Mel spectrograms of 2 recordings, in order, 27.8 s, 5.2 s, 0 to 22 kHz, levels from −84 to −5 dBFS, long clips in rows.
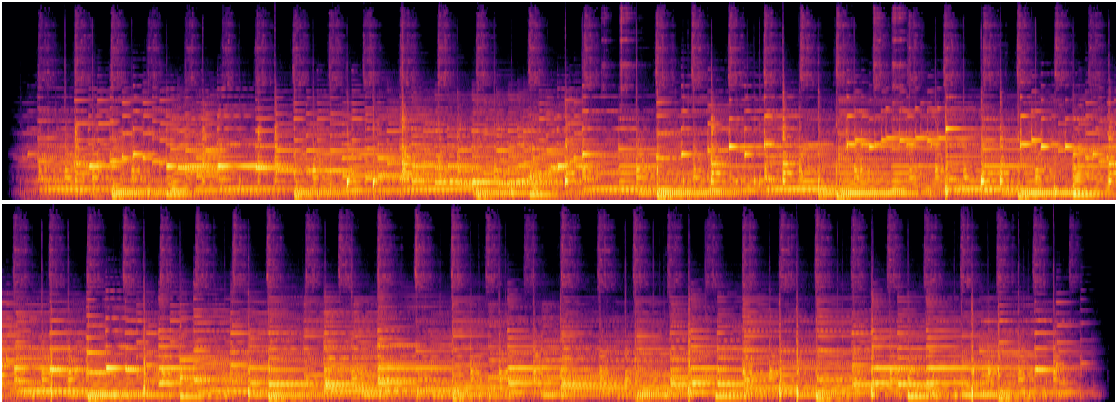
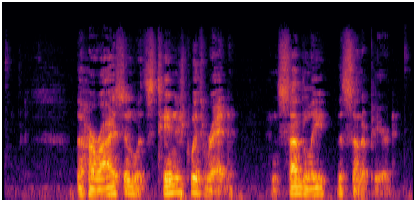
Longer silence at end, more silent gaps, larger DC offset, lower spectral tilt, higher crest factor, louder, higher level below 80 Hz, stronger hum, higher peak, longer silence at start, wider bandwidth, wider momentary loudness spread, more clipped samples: about the same, 0.25 s vs 0.3 s; neither; neither; first, -7.5 dB/octave vs -6 dB/octave; about the same, 16 dB vs 20 dB; first, -18 LUFS vs -22 LUFS; first, -34 dBFS vs -46 dBFS; neither; about the same, -2 dBFS vs -2 dBFS; second, 0.25 s vs 0.85 s; first, over 20 kHz vs 13.5 kHz; second, 4 LU vs 14 LU; neither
